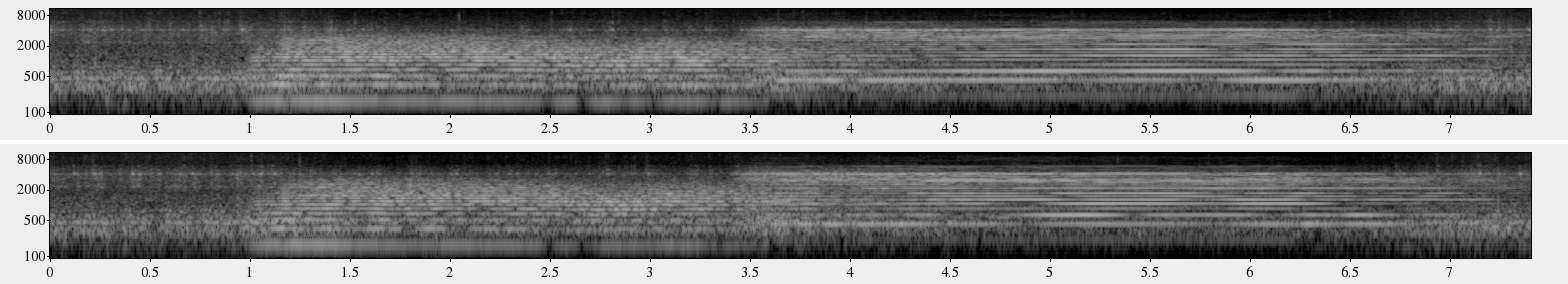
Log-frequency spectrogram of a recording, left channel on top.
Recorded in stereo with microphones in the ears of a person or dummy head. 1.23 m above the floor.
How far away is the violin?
About 5.5 m.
